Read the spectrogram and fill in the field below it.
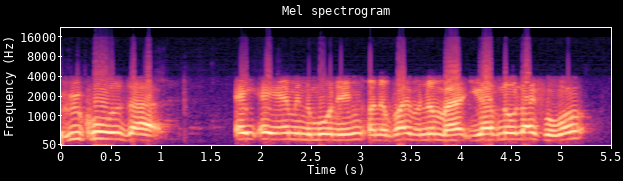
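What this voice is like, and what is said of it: Speaks with a noticeable accent. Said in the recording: “You got a cool accent.”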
